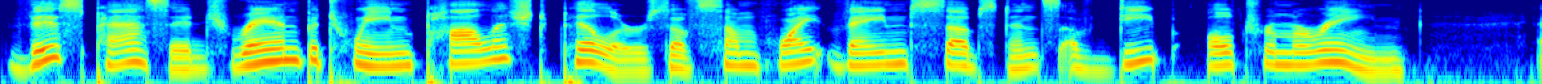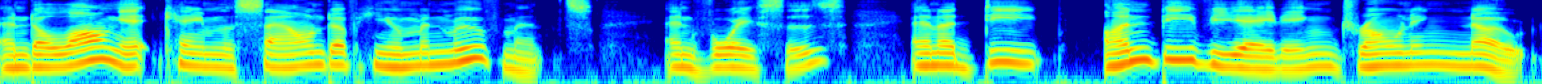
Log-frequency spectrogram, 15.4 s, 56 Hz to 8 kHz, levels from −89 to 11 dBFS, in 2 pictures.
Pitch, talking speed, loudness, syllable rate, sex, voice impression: 175 Hz, 120 wpm, -20 LUFS, 4.0 syllables/s, female, feminine, gender-neutral, adult-like, slightly middle-aged, slightly thin, tensed, slightly powerful, bright, hard, clear, fluent, slightly raspy, cool, slightly intellectual, refreshing, calm, slightly friendly, reassuring, very unique, slightly elegant, slightly wild, slightly sweet, slightly lively, strict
